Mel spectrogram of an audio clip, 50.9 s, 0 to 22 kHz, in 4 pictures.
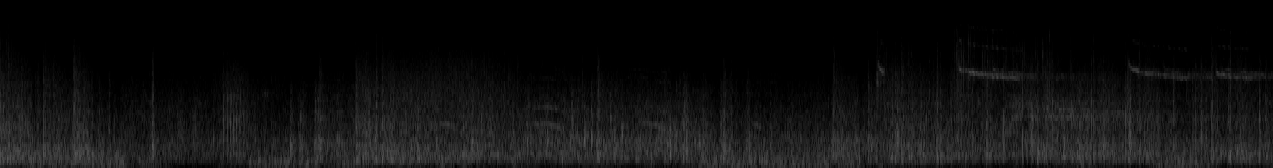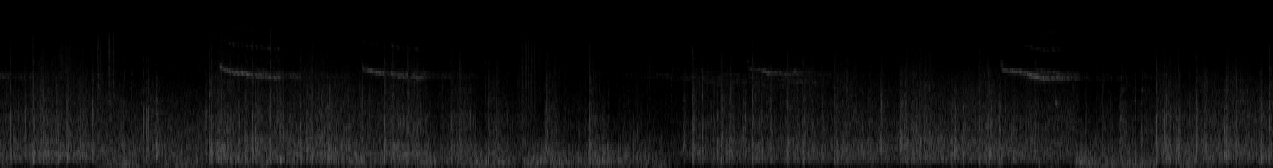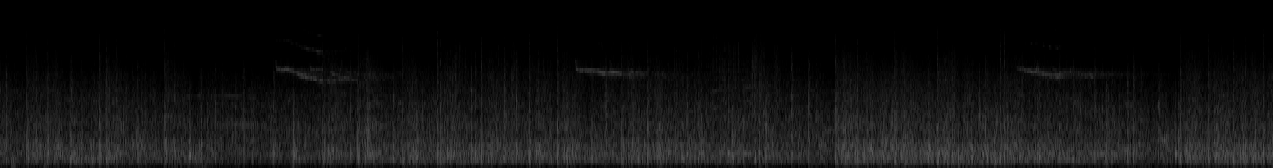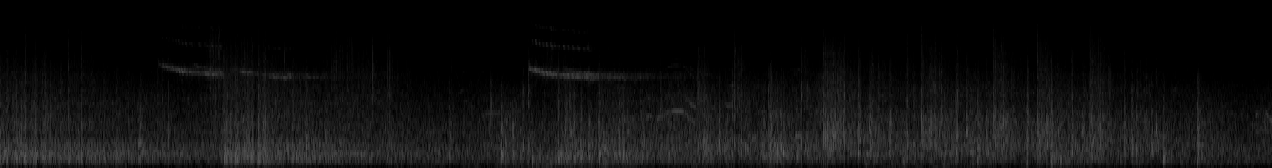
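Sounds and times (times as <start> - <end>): fireworks crackling and banging: 0.0 - 50.9
falling firework whistles: 8.8 - 21.2, 22.6 - 24.3, 28.2 - 29.6, 31.1 - 32.3, 35.4 - 36.8, 39.8 - 42.1, 43.1 - 45.6.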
